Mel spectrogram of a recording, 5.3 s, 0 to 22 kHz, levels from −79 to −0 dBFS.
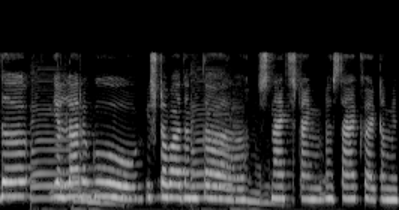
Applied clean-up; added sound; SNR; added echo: none; Wind instrument, woodwind instrument; 11 dB; none.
